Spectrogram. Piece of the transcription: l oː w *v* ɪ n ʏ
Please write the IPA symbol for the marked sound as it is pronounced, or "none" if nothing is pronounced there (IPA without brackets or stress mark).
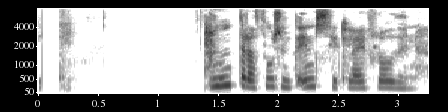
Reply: ð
